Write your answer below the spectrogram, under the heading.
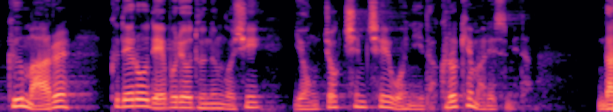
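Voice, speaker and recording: Man preaching a sermon, calm then loud scolding bits, big echoey church hall. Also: medium pitch. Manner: swings from calm explanation to loud, rising rebukes. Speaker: pastor. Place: church sanctuary. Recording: long church hall reverb.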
